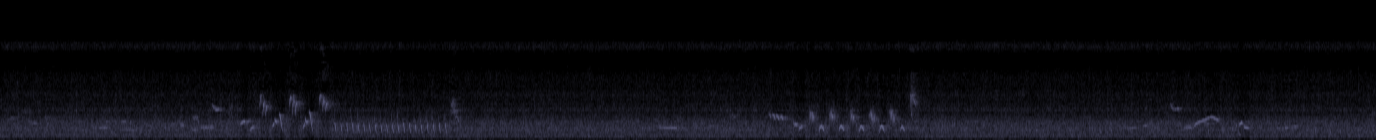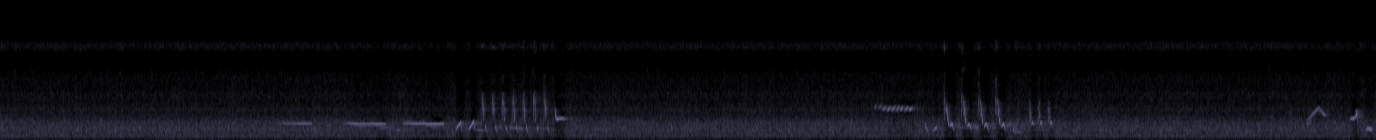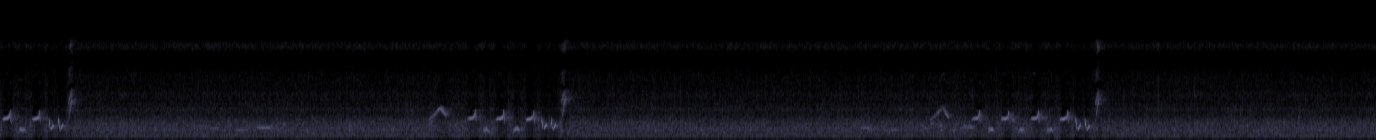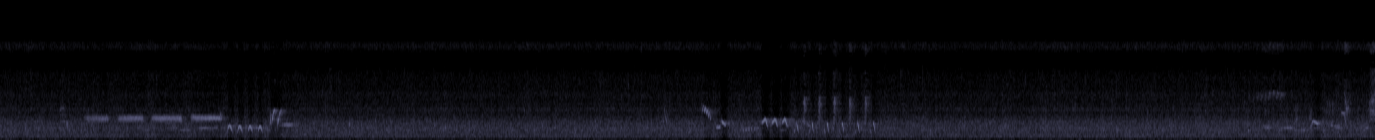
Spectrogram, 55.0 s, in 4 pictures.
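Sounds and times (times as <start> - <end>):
small bird singing: 11.3 - 13.0, 36.2 - 38.6, 41.9 - 44.2.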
